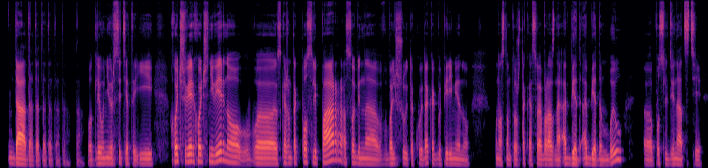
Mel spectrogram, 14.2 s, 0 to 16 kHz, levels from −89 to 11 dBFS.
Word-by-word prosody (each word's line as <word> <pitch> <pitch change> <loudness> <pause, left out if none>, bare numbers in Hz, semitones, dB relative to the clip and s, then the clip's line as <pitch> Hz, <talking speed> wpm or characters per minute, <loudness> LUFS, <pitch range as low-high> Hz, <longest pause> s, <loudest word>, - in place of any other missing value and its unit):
Да, 110 -3 +7
да-да-да, 95 -1 -7
да-да-да, - - -17 0.2
да, - - -20
вот 95 -1 -8
для 115 +1 -1
университета 115 -1 -2
и 105 +2 -4 0.3
хочешь 155 +1 +3
верь, 155 +1 +6
хочешь 155 0 +1
не 145 - -2
верь, 175 +5 +4
но 135 -4 +2
у 90 -2 -9
в 115 0 +3
а, - - 0
скажем 125 0 -4
так, 115 - -4
после 130 -3 -1
пар, 160 +10 +5
особенно 110 - -2
в 95 +1 -14
большую 110 +1 -4
такую, 100 - -8
да, 120 - 0
как 110 -4 -6
бы 100 - -9
перемену, 105 -4 -5 0.5
у - - -12
нас - - -3
там - - -7
тоже - - -6
такая - - -6
своеобразная 100 -1 +1
обед 110 0 -1
обедом 105 -4 -3
был, 190 - -2 0.4
а, 95 0 -4
после 105 - -2
12, 105 -1 0
110 Hz, 175 wpm, -26 LUFS, 100-125 Hz, 0.5 s, Да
